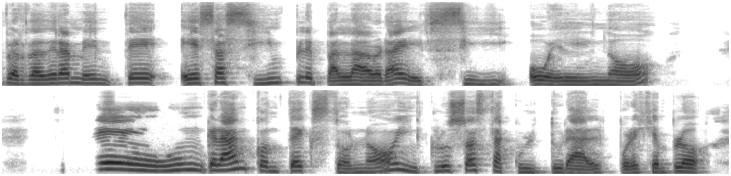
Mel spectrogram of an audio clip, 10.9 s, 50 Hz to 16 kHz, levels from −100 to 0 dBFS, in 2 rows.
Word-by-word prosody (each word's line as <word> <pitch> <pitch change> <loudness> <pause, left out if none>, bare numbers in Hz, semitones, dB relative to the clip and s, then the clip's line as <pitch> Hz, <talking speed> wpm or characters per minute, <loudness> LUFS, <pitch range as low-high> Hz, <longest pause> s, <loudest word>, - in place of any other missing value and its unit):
verdaderamente 185 +1 0
esa 195 +2 +2
simple 210 +2 -3
palabra, 150 0 +1
el 140 -7 -2
sí 150 +1 -6
o 160 -1 +2
el 145 0 -2
no 140 -1 -2 1.2
tiene 270 -3 +7
un 230 +4 0
gran 240 +7 +5
contexto, 195 - -3
¿no? 160 - -1
Incluso 205 0 -2
hasta 210 -6 -2
cultural, 150 -3 -2
por 135 -2 -2
ejemplo 160 +1 +1
175 Hz, 105 wpm, -26 LUFS, 150-210 Hz, 1.2 s, tiene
